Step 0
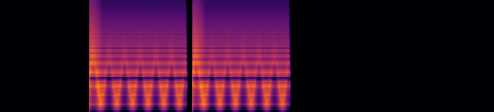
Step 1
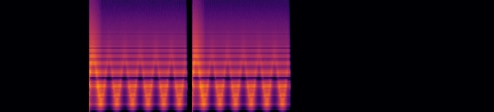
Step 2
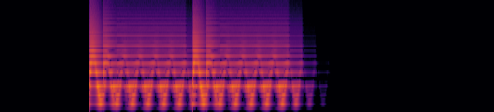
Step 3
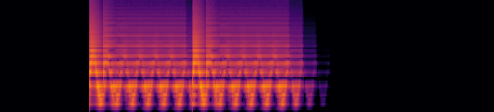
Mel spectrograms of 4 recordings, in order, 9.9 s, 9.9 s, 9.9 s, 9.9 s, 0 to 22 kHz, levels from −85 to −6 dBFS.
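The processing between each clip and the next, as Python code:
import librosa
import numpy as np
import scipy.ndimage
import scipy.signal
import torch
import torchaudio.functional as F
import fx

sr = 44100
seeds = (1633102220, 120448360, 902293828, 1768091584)

y1 = x
y2 = fx.echo_feedback(y1, sr, ms=271, feedback_pct=19, wet_db=-6)
y2 = F.gain(torch.from_numpy(y2), -3.0).numpy()
y3 = fx.low_shelf(y2, sr, hz=190.0, db=-9.5)
y3 = F.gain(torch.from_numpy(y3), 5.5).numpy()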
